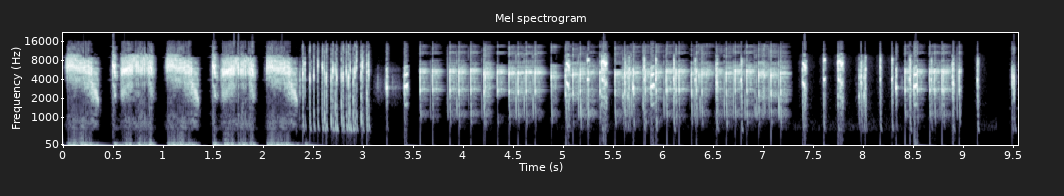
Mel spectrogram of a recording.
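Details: Swiftlet lure sound, SP Naga Merah style, played for swiftlet nest houses: several sweeping high chirps, then a long run of fast, dry, rattling clicks and buzzy trills.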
